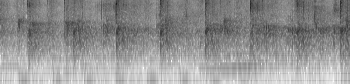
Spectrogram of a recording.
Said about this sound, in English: Give the Lord a hand clap of praise here this morning.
